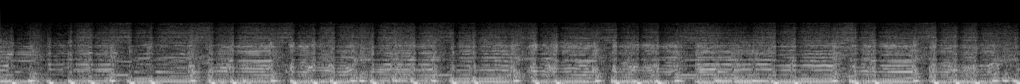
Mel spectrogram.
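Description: Indie rock band playing live: electric guitar, bass guitar and drum kit together, with a steady, driving drum beat.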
